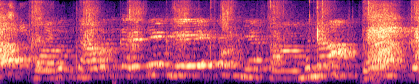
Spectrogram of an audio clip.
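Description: A woman singing a song through a microphone and loudspeaker, with held, wavering notes, while hands clap in time at about two claps a second.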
